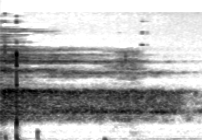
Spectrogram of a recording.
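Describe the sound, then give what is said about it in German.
Soft breathing close into a microphone makes a steady, airy hiss, with a few faint low thumps and a slight fade at the end. “Ich atme wieder leise ins Mikro.”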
